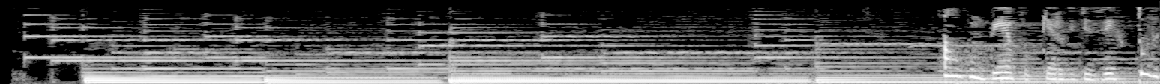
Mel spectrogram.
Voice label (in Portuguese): CONQUISTA F; Telemensagens; Conquistas Cantadas paqueras; fem; Telemensagens 2017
